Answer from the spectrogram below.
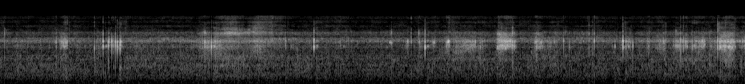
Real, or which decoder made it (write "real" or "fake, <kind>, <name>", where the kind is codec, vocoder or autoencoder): fake, codec, HILCodec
